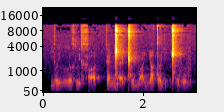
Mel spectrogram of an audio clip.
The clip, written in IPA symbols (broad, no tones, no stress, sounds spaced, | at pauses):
j ʊ i̯ lː ʊ x lʲ ə̰ x ɑ̰ kː æ ŋ͡ǁ æ̰ ǁ u m ɑ̰ ʎ ɑ t ʌ j i ɡ͡ǁ ə̰ v ʊ v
